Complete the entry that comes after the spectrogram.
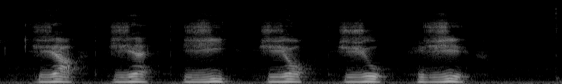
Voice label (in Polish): "ź", fonetyka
